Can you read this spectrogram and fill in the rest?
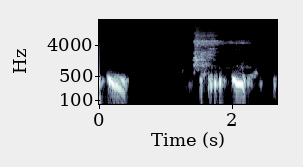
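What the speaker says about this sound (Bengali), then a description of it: "কবুতরগুলো একটু দেরি করে ঢুকবে, এটা স্বাভাবিক।" Racing pigeons coo close by in short, soft throaty bursts separated by silence, with a brief higher rustle or flutter in the middle.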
